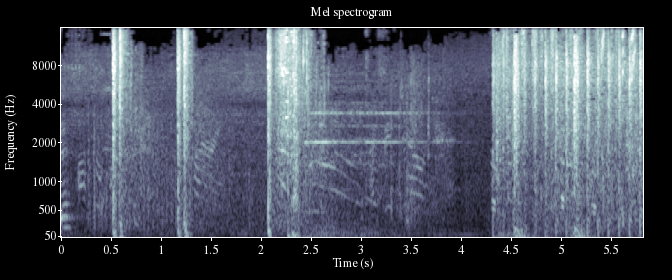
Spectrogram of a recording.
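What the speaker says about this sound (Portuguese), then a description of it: "tiro pegando em você." Gunfire in Apex Legends on Xbox One, with sharp close bursts and single shots, a stretch of quieter rattling, then dense rapid automatic fire to the end.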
